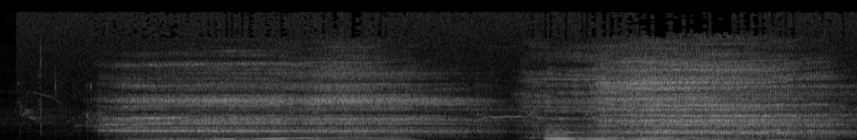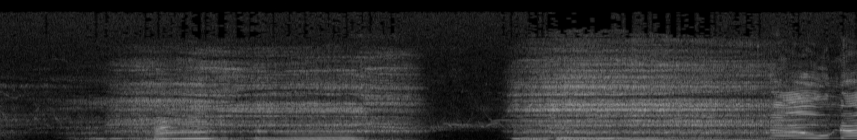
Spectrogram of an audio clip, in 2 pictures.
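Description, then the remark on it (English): Exaggerated, voiced in-and-out breaths, loud, come in four long heaves separated by brief pauses, each sounding like a drawn-out sigh or groan. “Breathing, you mean?”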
